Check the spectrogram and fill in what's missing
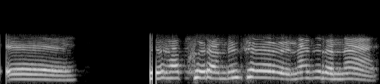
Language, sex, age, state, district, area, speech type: Bodo, female, 45-60, Assam, Chirang, rural, conversation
